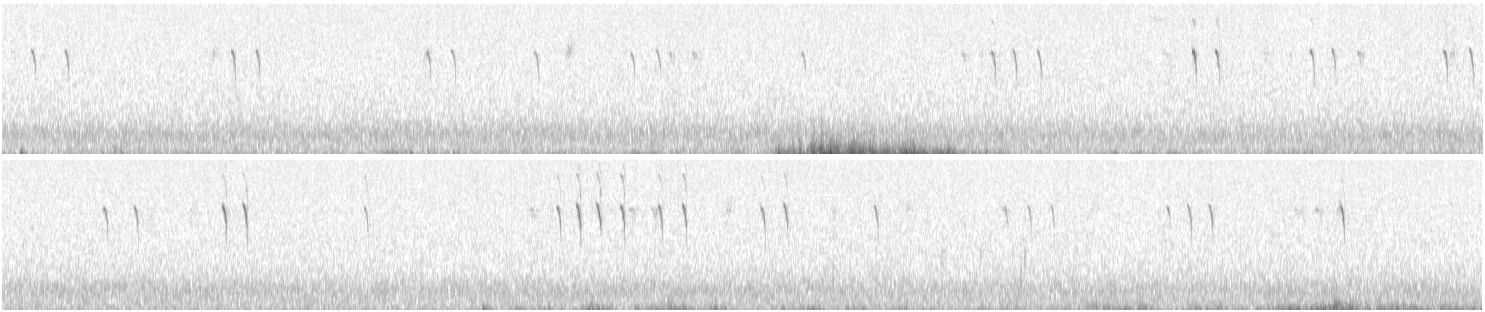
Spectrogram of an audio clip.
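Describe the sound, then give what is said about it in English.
Wild bird calls: short, high chirps repeating on and off throughout, fairly faint, with occasional low rumbling bursts underneath and no talking. “there's that bird again.”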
